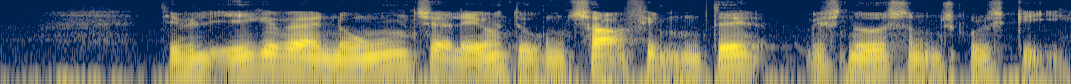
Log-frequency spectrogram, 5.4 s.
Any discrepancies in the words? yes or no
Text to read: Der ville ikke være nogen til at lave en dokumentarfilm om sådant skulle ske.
yes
